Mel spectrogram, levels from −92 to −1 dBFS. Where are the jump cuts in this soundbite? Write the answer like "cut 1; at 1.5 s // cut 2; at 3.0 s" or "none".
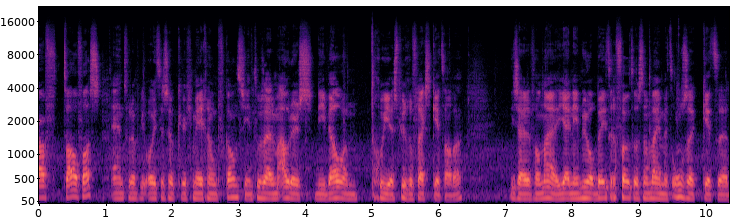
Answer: cut 1; at 1.0 s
